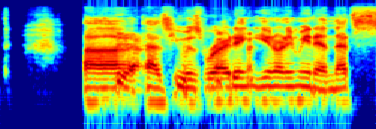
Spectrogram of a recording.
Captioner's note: laughs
